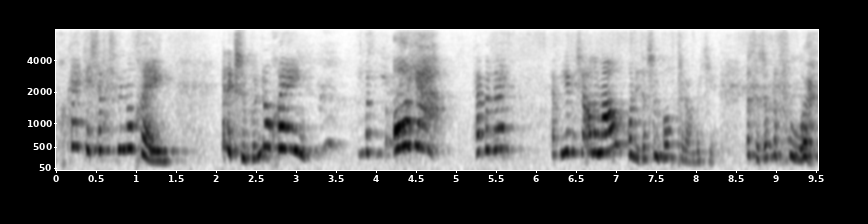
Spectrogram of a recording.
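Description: A children's Bible teacher, a woman, plays a loving older father who longs for his lost son in an interactive Bible role-play for kids. Her voice is high and lively, animated and coaxing as she speaks directly to the children. The room is roomy and echoing.

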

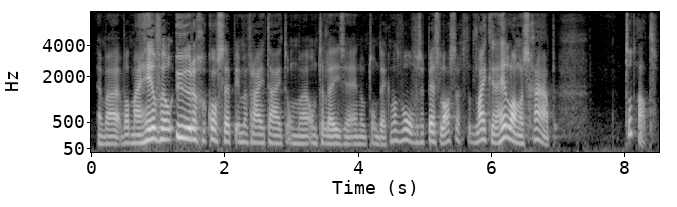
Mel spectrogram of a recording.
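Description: A man in his forties preaching a sermon, telling stories lively and acting out voices, often restarting his words. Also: mid-range voice, normal speed. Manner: lively storytelling with acted-out voices; frequent restarts and repeated words.

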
